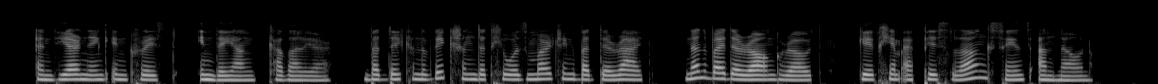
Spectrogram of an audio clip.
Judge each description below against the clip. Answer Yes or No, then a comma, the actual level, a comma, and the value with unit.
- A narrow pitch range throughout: Yes, narrow, 2.0 semitones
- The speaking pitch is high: Yes, high, 225 Hz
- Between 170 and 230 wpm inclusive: No, average, 150 wpm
